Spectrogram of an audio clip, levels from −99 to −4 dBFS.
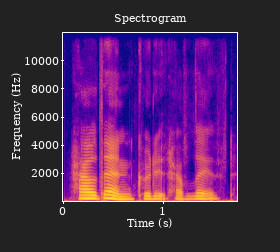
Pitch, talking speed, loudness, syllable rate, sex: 195 Hz, 205 wpm, -17 LUFS, 4.1 syllables/s, female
